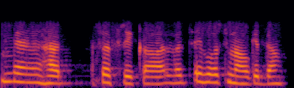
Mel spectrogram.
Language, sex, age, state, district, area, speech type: Punjabi, female, 30-45, Punjab, Jalandhar, rural, conversation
